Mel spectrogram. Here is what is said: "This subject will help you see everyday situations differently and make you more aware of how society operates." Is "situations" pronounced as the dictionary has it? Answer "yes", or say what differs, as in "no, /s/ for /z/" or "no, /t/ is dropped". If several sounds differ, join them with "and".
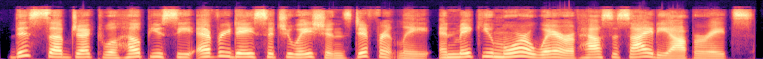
yes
